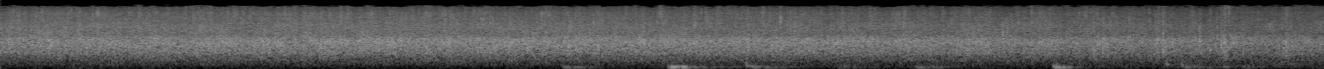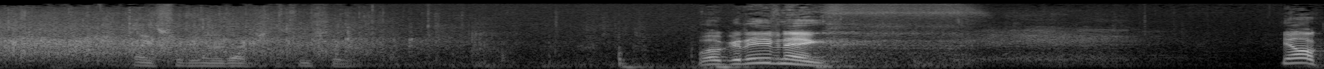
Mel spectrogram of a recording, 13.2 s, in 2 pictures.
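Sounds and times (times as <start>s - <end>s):
audience round of applause: 0.0s - 9.1s
speech: 7.3s - 8.6s, 10.1s - 11.0s, 13.0s - 13.2s.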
